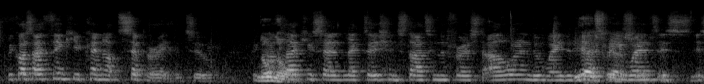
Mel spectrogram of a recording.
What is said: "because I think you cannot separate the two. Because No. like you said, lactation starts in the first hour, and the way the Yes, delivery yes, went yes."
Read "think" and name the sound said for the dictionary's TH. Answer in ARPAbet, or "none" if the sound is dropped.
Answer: TH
